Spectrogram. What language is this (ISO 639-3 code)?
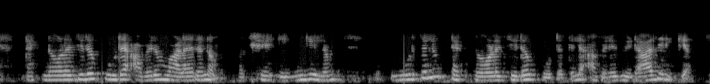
mal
